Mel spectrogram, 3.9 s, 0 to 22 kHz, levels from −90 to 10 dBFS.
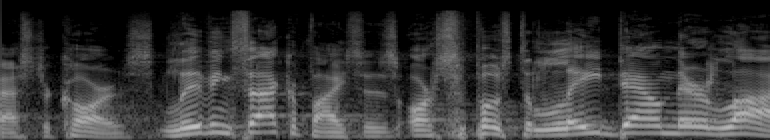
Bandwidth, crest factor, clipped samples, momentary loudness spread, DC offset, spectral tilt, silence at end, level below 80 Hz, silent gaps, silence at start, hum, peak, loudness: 16 kHz; 16 dB; under 0.1%; 7 LU; under 0.1%; -5.5 dB/octave; 0 s; -62 dBFS; none; 0 s; none; -10 dBFS; -27 LUFS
